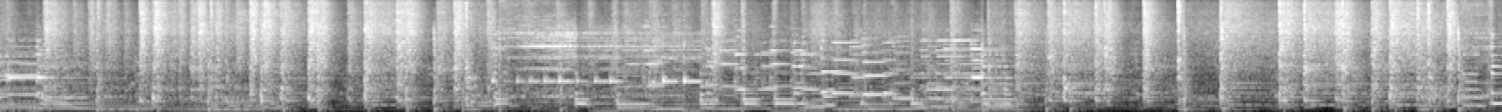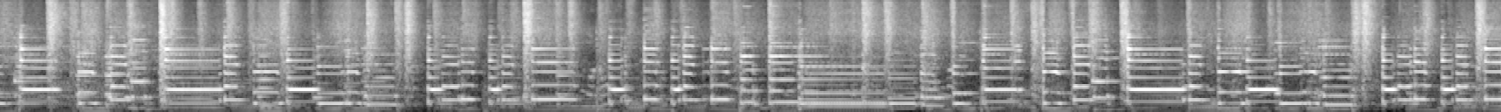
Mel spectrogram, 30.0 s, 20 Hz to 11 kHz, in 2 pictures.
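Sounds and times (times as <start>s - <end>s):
digital piano: 0.0s - 3.1s, 4.8s - 11.0s, 14.5s - 30.0s
upright bass: 0.0s - 3.2s, 4.5s - 10.5s, 13.8s - 30.0s
drum kit: 0.0s - 30.0s
electric guitar: 4.9s - 10.3s, 14.6s - 30.0s.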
